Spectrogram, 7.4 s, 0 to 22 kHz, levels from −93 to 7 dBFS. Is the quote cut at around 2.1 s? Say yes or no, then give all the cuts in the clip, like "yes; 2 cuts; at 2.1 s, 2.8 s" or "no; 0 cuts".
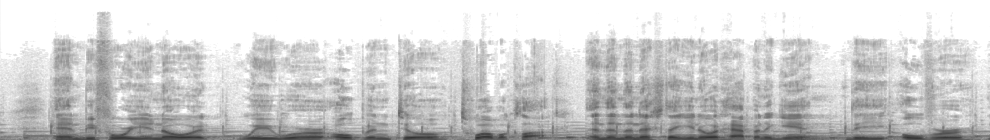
no; 1 cut; at 4.4 s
